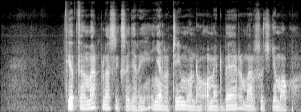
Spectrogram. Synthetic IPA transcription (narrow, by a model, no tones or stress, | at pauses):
t̪jet̪amarplastɪksad͡ʒaɾiɪɲalɔtɪmːɔndɔʔɔmɛdbɛrmarsut͡ʃd͡ʒɔmɔkɔ̥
